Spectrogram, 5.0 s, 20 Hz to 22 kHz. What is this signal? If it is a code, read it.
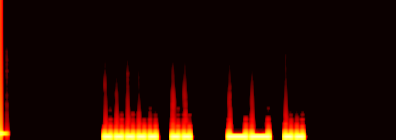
Morse code, heard as a keyed tone, about 17 wpm, 700 Hz. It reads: 5I MI
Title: Winter Field Day Exchanges Encore 17wpm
